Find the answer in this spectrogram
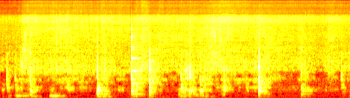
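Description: Beef, tomatoes and freshly added ground spices sizzling in hot oil in a karahi as they are stirred and fried (bhuna), with a few sharp knocks and scrapes of the spoon against the pan.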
